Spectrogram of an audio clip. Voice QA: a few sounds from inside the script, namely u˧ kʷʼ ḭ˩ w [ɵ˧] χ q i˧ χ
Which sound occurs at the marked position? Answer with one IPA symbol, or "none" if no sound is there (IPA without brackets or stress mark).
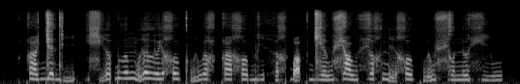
ɵ˧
